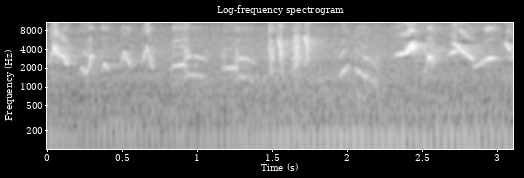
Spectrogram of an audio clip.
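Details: Oriental magpie-robin in full song with tail spread, kept as tutoring material for birds that have stopped singing; quick bright whistles, rising and falling slurs and a short buzzy burst mid-phrase over a low electrical hum.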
